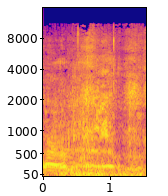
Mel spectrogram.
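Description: A rhinoceros on a rhino farm, at its daily feeding time at the troughs, lets out a loud, sustained, low-pitched bellow with a steady droning tone and rough, breathy edges, lasting about a second and a half with no talking.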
